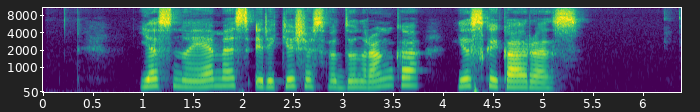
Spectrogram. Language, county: Lithuanian, Klaipėda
